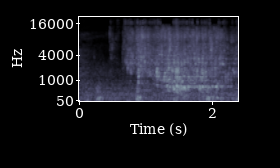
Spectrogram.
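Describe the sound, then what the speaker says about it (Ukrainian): Water pours into a flower vase, a close, brief rushing splash that begins after a short quiet start and holds steady to the end. "Наливаємо просто сюди водички."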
